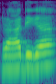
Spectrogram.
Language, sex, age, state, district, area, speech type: Tamil, female, 60+, Tamil Nadu, Viluppuram, rural, spontaneous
